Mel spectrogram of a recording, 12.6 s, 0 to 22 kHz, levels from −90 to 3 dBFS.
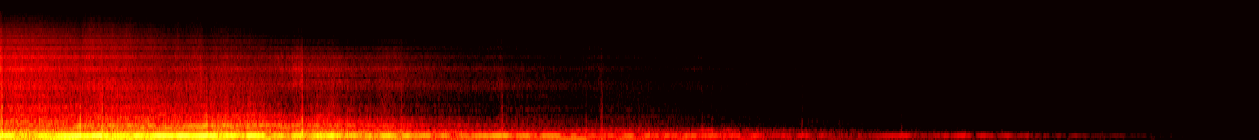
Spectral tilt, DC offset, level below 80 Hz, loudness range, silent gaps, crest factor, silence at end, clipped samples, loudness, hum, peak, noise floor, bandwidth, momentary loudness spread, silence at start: -9.5 dB/octave; under 0.1%; -36 dBFS; 23 LU; none; 16 dB; 6.1 s; under 0.1%; -23 LUFS; none; -10 dBFS; under -90 dBFS; 5.6 kHz; 23 LU; 0 s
